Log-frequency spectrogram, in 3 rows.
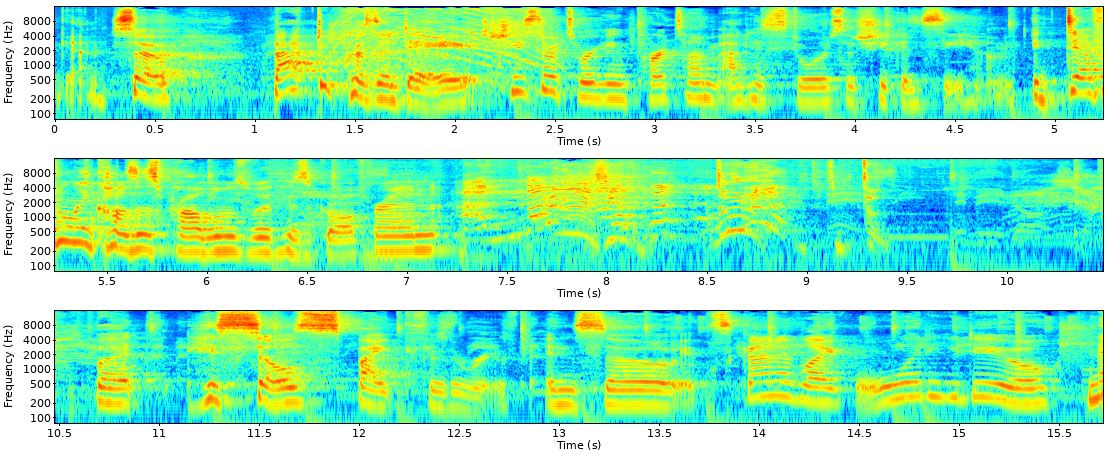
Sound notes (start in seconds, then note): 7.0 speaks in foreign language; 10.1 cat growling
